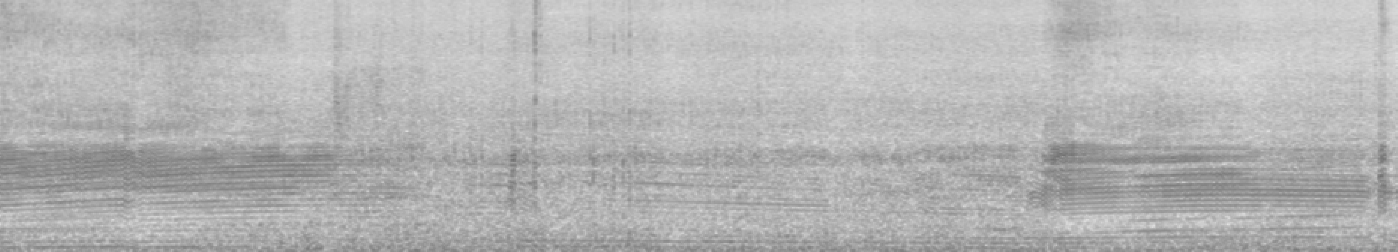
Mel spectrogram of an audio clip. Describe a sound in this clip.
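A motorcycle engine roars steadily at high speed.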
